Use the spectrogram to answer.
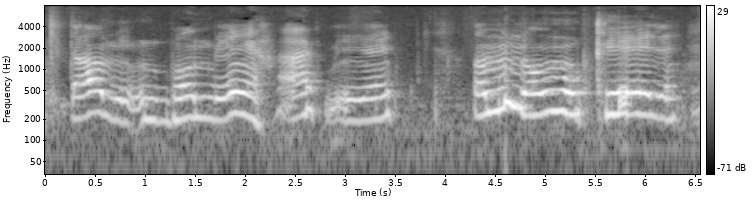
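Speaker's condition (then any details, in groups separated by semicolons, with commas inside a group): Cerebral palsy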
